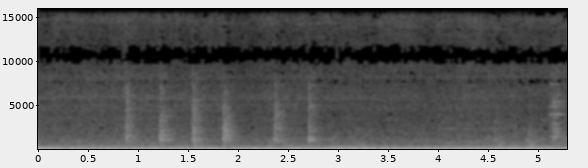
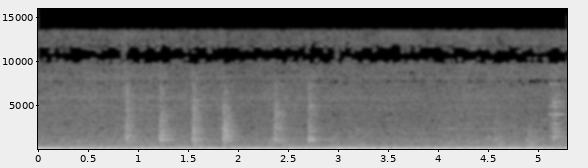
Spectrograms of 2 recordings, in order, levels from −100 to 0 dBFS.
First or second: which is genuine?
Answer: first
